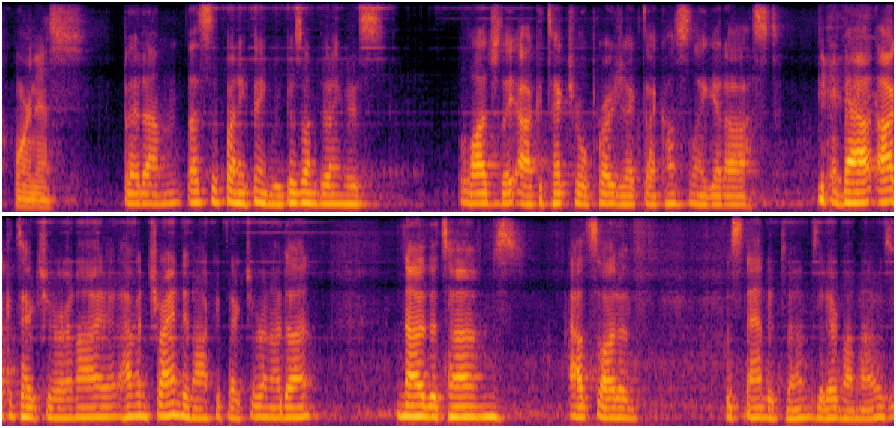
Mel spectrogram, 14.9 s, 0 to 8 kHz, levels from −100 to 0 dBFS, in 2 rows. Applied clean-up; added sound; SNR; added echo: neural separator model SepFormer DNS4.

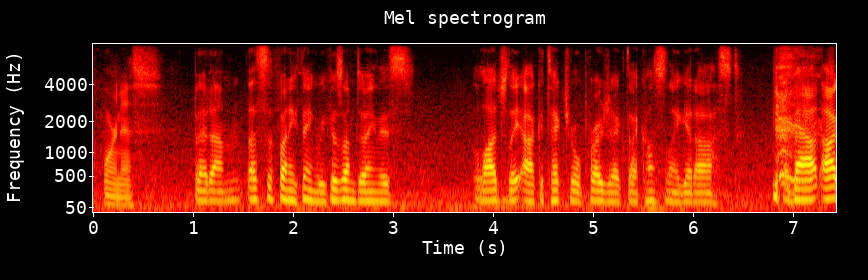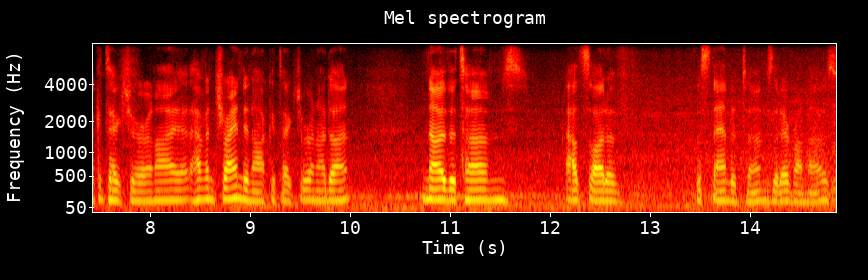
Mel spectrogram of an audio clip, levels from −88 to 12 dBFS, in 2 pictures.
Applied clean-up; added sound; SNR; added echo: none; none; none; none.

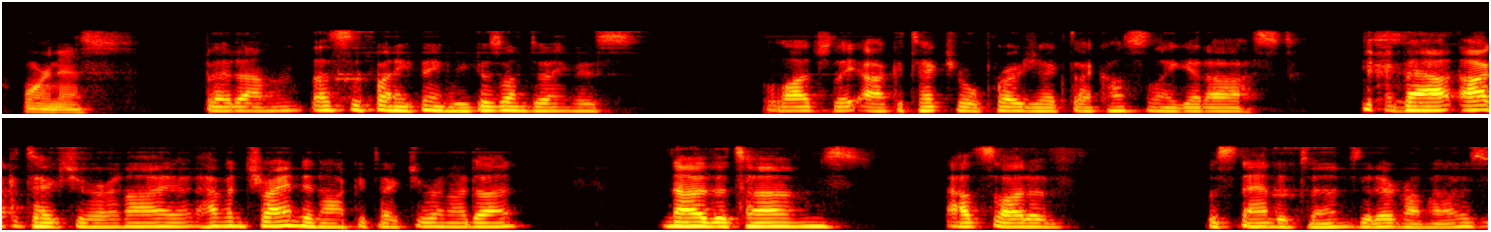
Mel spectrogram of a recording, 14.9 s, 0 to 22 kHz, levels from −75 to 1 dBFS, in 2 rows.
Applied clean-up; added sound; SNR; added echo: neural mask model DeepFilterNet 3.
